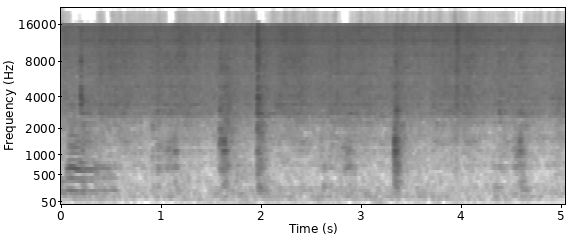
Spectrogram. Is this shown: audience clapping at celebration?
no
